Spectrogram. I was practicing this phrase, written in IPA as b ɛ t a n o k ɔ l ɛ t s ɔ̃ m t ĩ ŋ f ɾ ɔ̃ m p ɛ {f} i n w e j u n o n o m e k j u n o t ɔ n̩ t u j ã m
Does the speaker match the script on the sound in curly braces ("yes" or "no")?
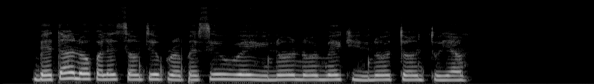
no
